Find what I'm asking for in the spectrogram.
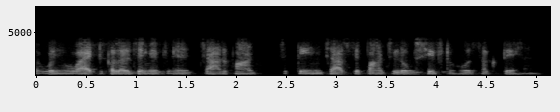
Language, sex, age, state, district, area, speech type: Hindi, female, 30-45, Bihar, Samastipur, rural, conversation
